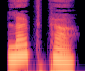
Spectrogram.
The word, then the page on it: ಲೊಡ್ಡು: kannada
